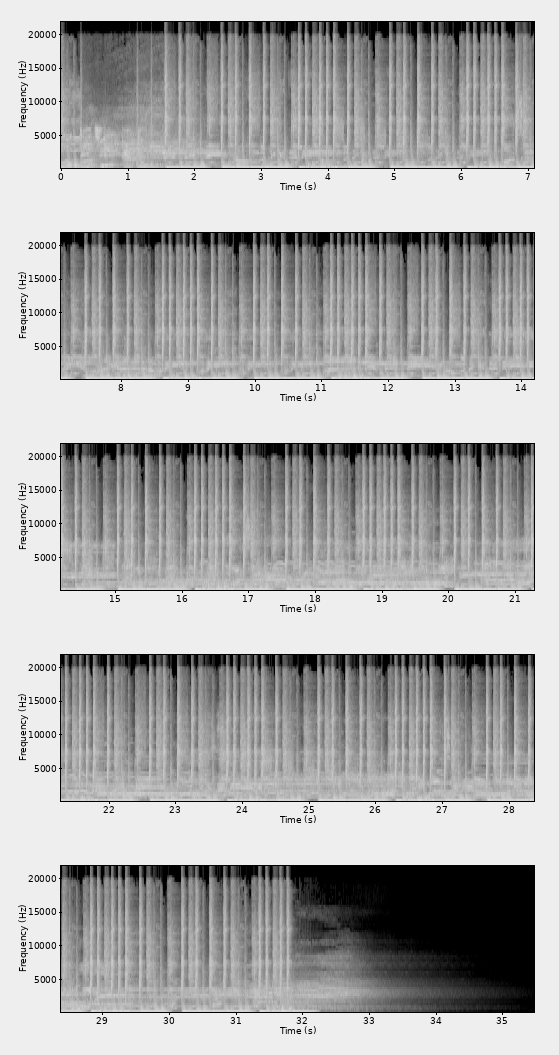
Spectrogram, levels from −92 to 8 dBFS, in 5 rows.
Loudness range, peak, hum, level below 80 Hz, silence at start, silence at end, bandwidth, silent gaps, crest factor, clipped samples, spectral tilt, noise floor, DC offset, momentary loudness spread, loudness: 1 LU; 0 dBFS; 50 Hz at -15 dBFS; -8 dBFS; 0 s; 2.45 s; over 20 kHz; none; 6 dB; 2%; -2.5 dB/octave; -78 dBFS; under 0.1%; 3 LU; -6 LUFS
